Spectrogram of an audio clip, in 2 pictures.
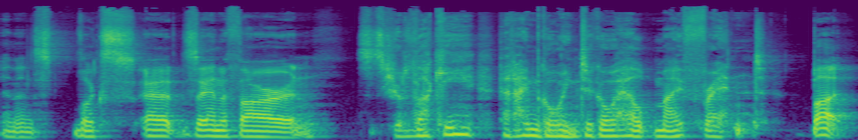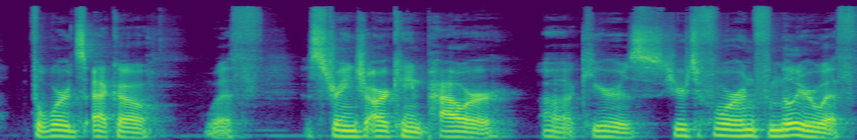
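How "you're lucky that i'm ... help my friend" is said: hushed whisper in character voice. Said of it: "starts whispering, uh, just curses under their breath".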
